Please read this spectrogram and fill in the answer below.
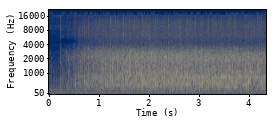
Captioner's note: applause and cheering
